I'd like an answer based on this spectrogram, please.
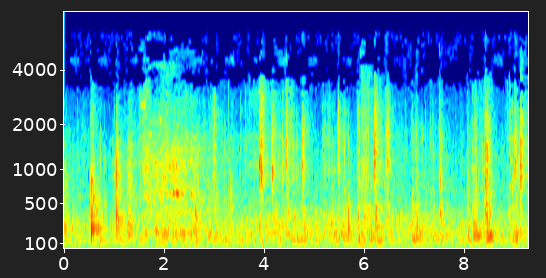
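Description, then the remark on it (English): The front door of 1456 Collis Avenue being opened and shut at 10:38 p.m., with a run of muffled clunks, latch clicks and rattles spread over several seconds, over a low steady hum. “It was 10:38 p.m. when I got to 1456 Collis Avenue, the front door.”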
